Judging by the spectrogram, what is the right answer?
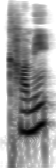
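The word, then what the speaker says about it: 紙: romaji kam I but these two words are actually pronounced a little differently the intonation is a bit different now the word for God is pronounced coming and the word for paper is pronounced coming so just emphasis on you know the beginning or at the end okay so God is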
